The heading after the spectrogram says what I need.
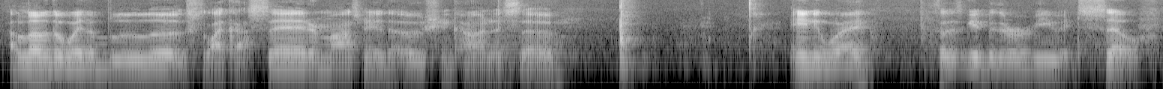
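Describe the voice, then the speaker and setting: An American man with a fairly low voice talks around a lip packed with dip. He rambles in a laid-back, casual way, swearing freely as he reviews and tells stories, with some throat-clearing. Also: normal speed, noisy background. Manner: talking with lip full of dip. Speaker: product reviewer and storyteller. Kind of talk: casual profane vlog chat.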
